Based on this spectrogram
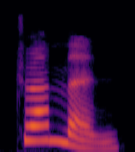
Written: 专门

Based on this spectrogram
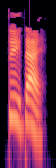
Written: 对待

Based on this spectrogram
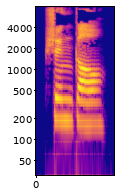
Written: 身高

